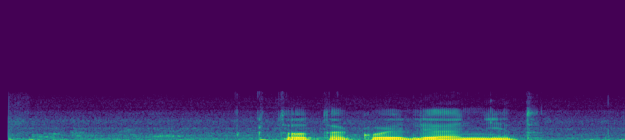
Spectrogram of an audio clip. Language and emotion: Russian, neutral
